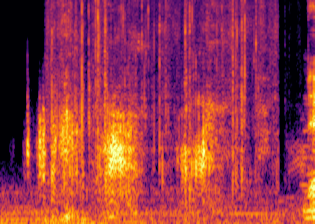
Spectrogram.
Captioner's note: lorne growling and chewing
